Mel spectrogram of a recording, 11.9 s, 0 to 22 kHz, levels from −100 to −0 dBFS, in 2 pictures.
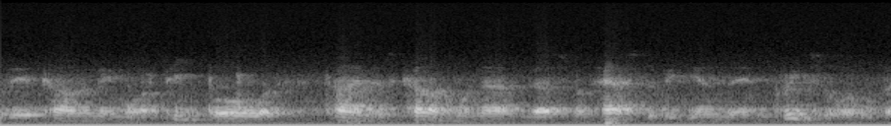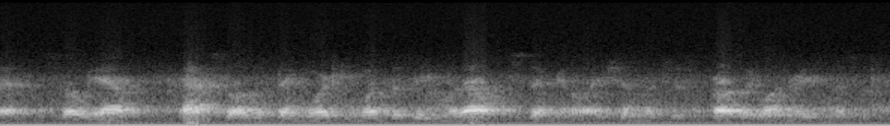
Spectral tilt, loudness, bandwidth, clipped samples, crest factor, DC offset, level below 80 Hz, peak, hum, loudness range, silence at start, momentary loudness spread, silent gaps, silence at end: -9 dB/octave; -29 LUFS; 3.1 kHz; under 0.1%; 16 dB; 3%; -52 dBFS; -10 dBFS; none; 4 LU; 0 s; 13 LU; none; 0 s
